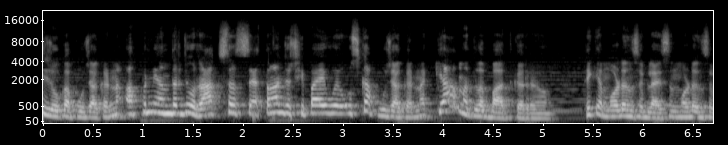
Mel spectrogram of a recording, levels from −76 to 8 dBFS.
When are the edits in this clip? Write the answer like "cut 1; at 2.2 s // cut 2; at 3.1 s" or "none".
none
